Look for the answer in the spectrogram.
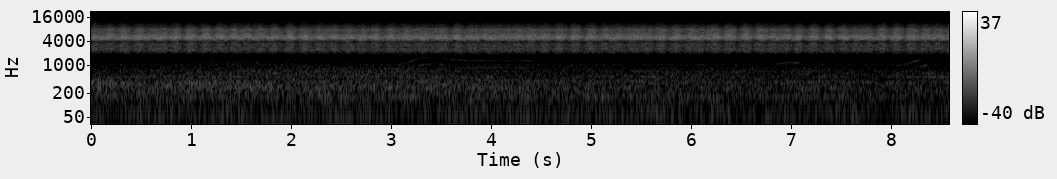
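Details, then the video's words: Cicadas on the seaside in Croatia, summer 2020, filling the air with a steady high buzzing drone; a brief whistled bird note rises and levels off midway, with another short whistle near the end. "Kroatien Zikaden und Meer"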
